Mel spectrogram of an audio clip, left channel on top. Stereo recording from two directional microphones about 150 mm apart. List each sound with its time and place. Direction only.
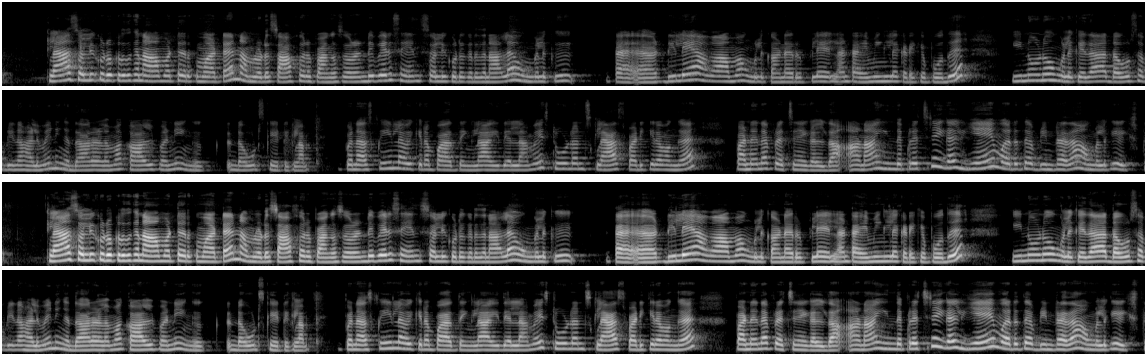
0.4 s a woman's voice: 50° right (ahead or behind)
1.9 s speech: 45° right (ahead or behind)
6.1 s a woman's voice: 55° right (ahead or behind); by 22.7 s 30° right (ahead or behind)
